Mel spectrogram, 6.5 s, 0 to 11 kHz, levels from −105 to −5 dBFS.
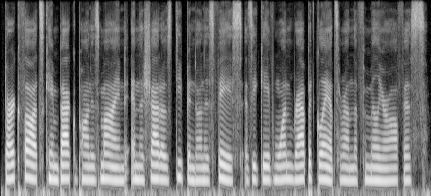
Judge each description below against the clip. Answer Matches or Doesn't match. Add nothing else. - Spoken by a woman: Matches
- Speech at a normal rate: Doesn't match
